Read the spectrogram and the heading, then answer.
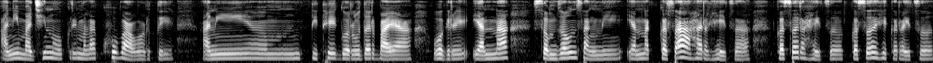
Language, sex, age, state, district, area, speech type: Marathi, female, 30-45, Maharashtra, Amravati, urban, spontaneous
